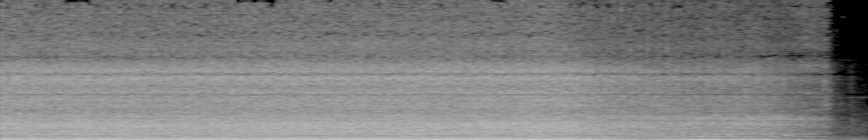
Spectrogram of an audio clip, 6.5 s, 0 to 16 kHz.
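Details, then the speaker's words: 1966 Chevelle V8 on new Holley 4160 carburetor replacing a swap-meet carb, 20-second test run before break-in: even lumpy idle, no stumbles or backfires, clean shutdown; carb feeding properly, no leaks. "right, that's just a quick 20 seconds there. Make sure the carburetor was working and there's no leaks."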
